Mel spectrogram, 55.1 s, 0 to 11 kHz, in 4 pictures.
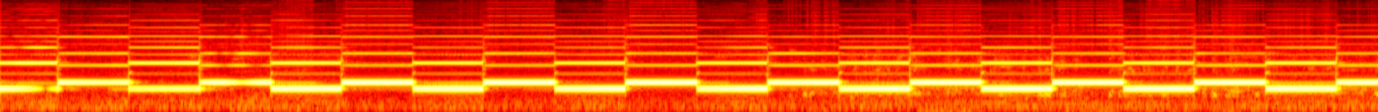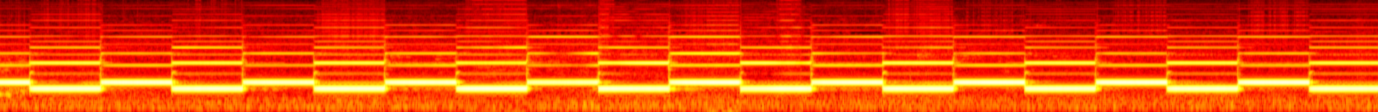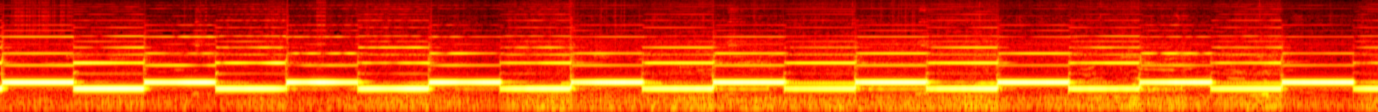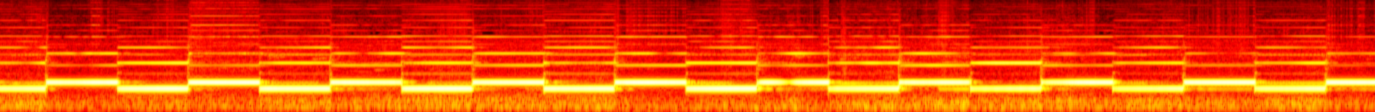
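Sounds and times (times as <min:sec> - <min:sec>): two-tone crossing alarm: 0:00.0 - 0:55.0.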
